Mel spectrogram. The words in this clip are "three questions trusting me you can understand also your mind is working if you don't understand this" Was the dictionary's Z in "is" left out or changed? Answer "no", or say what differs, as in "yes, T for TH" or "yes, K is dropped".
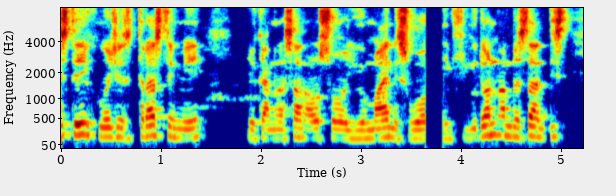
yes, S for Z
